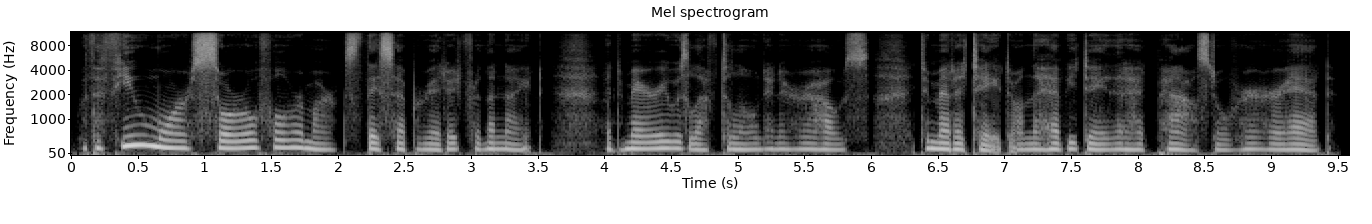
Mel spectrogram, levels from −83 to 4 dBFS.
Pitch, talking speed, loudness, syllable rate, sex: 170 Hz, 195 wpm, -22 LUFS, 5.5 syllables/s, female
